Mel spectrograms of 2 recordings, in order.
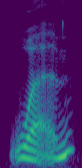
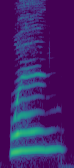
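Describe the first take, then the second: First: The pitch dips low and deep. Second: The pitch stays high and level. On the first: "The third tone has a deep and low pitch" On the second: "The first tone has the highest pitch"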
